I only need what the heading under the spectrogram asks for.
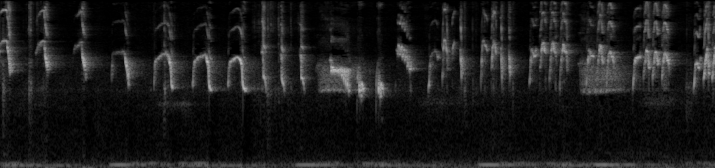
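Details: Energetic long-tailed shrike song, full isian style: quick runs of downslurred whistles, repeated sharp chirps and a buzzy trill midway, delivered almost continuously above a faint low background hum.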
